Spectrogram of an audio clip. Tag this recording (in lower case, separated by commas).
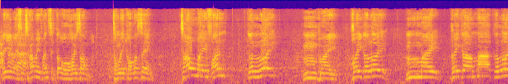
speech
